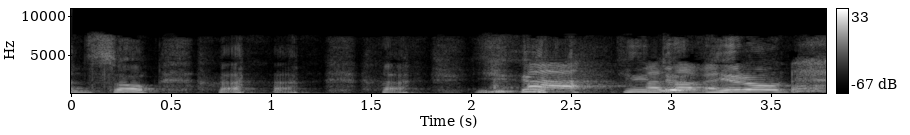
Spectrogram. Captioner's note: laughing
